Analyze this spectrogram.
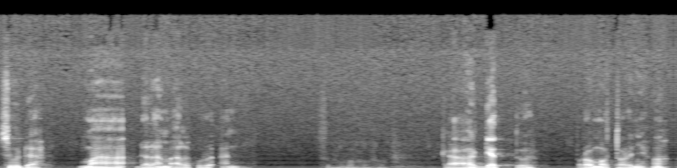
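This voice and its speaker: Slow, gravelly male Quran teacher. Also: lowish voice, dark tone. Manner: emphatic, asks and answers rhetorical questions; recites Arabic phrases slowly. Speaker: Islamic teacher. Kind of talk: Quran study lecture.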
